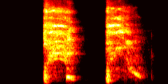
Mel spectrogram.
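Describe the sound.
Two short, breathy coughs from a tickle in the throat, each a brief harsh burst, heard alone with silence before and after.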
